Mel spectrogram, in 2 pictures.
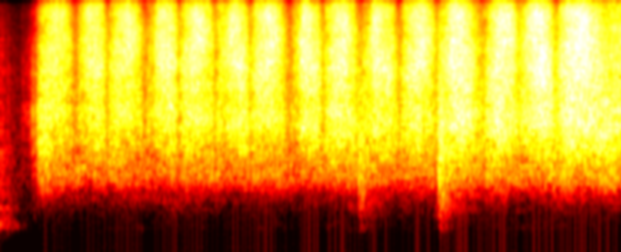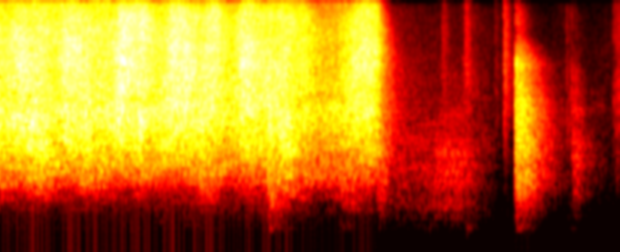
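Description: Wet sponge rubbing back and forth across a chalkboard, wiping off chalk writing in quick strokes, about four a second, that stop about eight seconds in; one more short wipe follows near the end.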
